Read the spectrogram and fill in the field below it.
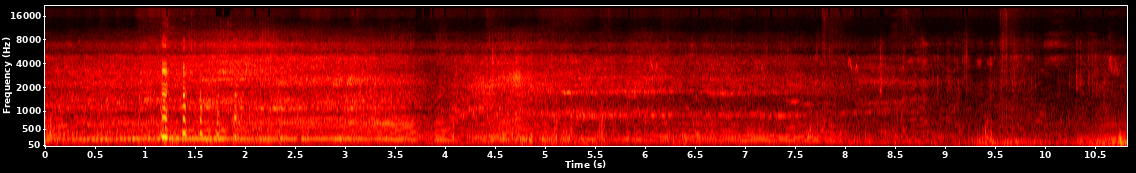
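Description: Race cars lap a racetrack in Feilding, New Zealand, their engines droning and rising in pitch as they pass at mid-distance, with someone talking over the sound.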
